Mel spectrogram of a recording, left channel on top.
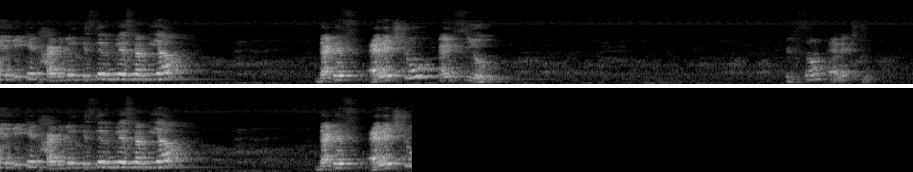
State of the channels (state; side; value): drops out; right; at 4.2 s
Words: एक एक हाइड्रोजन किससे रिप्लेस कर दिया, that is NH2 and CO, it's not NH2,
